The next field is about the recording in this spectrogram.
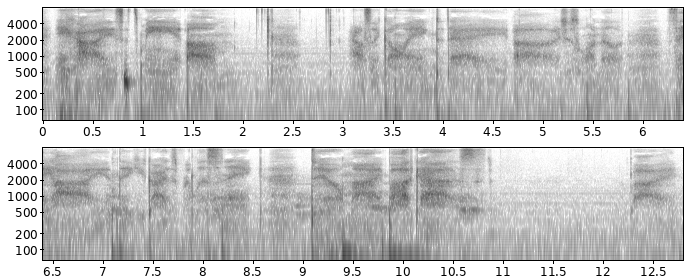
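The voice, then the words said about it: Soft ASMR-style voice. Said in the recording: “I could start making like ASMR videos with this microphone”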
